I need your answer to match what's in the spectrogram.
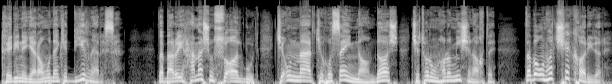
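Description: A male storyteller telling a religious story to children in an expressive narrating voice. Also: fairly high pitch, no room sound, studio quality.

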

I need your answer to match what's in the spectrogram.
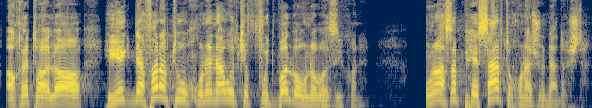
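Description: A man narrating a children's story, expressive and speaking to the kids directly. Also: high-pitched. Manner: lively, expressive, addressing children.

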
